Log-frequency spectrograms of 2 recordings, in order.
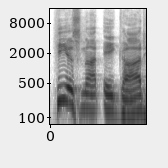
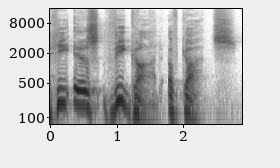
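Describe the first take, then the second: First: "a" said as a stressed "ay" before "god"; firm denial leaning on "a". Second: Slow, with "the" stressed as "thee"; emphatic correction leaning hard on "the". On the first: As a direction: hit "a" as a full "ay". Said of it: "By the insertion of the indefinite article". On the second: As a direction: stretch it out and punch "the" as "thee". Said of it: "which makes it the definite article". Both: Shown as a demonstration.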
